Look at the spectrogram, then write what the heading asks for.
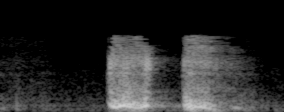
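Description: Throat clearing, two short, rough bursts in quick succession, moderately loud against near silence.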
